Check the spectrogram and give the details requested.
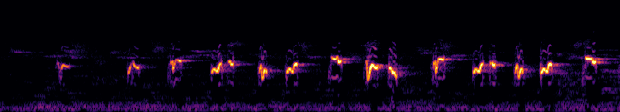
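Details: Sooty-headed bulbul in konslet-style song, a chatty stream of clear whistled notes, some rising and some dropping, delivered in quick bursts over a faint low rumble of background noise.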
